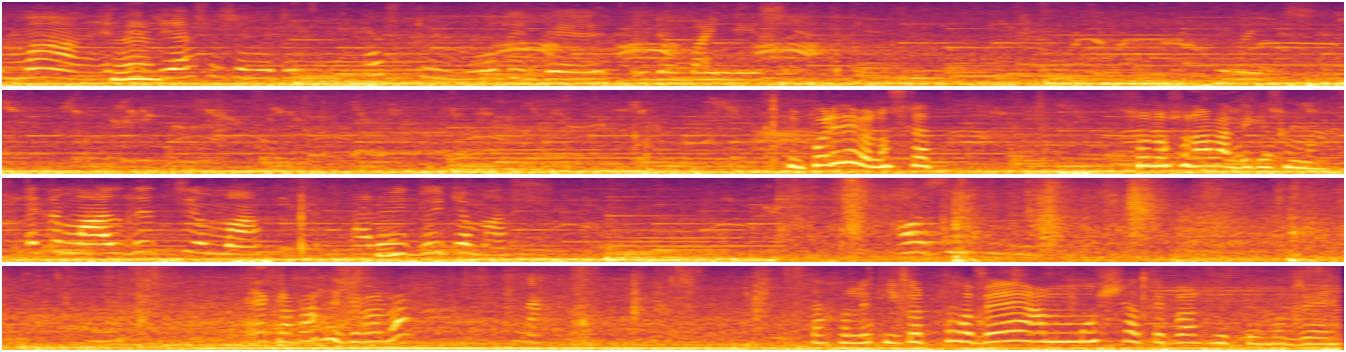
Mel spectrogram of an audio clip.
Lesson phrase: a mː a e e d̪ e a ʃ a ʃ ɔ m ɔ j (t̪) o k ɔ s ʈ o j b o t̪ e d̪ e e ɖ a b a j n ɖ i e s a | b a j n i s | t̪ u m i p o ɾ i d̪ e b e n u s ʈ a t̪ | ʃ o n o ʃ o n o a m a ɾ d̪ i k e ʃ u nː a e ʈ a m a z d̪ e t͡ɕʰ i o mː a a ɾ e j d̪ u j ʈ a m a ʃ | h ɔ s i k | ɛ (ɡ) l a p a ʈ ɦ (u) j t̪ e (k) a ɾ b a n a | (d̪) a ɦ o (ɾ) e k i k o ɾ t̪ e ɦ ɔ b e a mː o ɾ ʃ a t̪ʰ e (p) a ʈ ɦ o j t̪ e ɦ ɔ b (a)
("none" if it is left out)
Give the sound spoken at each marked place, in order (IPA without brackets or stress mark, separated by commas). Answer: t̪, k, o, p, t̪, l, p, e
